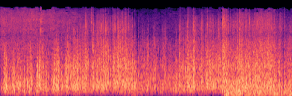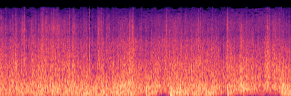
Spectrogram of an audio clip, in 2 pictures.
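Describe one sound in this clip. Choppy waves splash against a rocky shore.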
